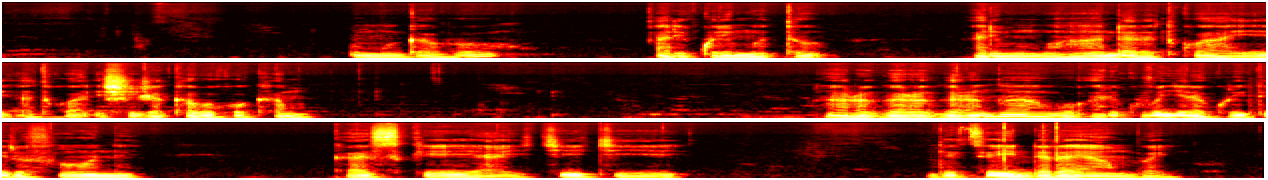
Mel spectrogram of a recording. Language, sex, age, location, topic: Kinyarwanda, female, 18-24, Nyagatare, finance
